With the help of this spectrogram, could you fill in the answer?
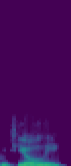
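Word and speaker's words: Puteoli: two days later they end up in uh putioli that's how you pronounce that um which is about um halfway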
